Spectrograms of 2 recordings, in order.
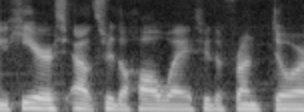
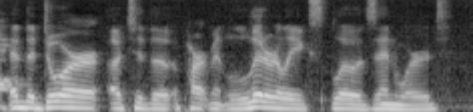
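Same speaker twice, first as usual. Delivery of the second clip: normal talking voice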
